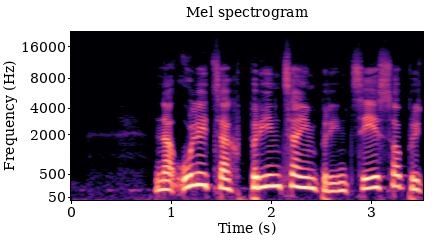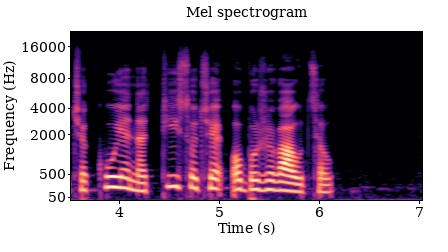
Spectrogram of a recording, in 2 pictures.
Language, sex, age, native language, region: Slovenian, female, 50-59, Slovenian, Central Slovenia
